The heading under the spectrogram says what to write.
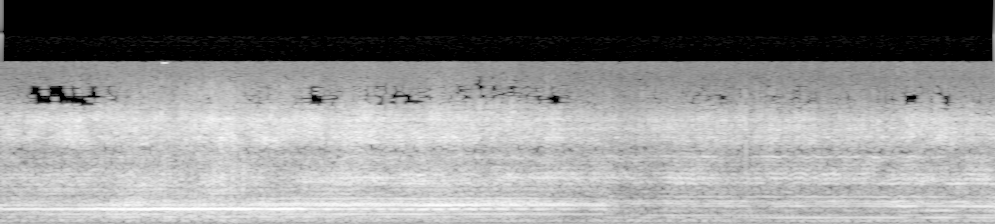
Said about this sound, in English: Then the plane roars up from the river, the two ladders dangling below it, and heads for the Temple of Ashta.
